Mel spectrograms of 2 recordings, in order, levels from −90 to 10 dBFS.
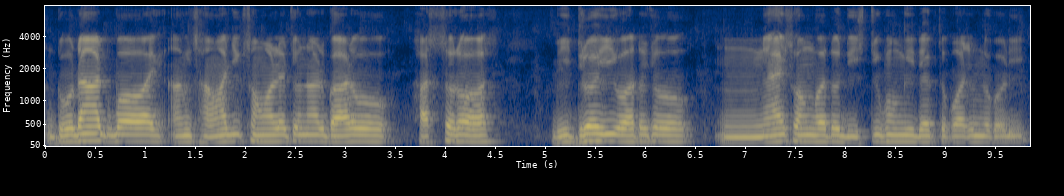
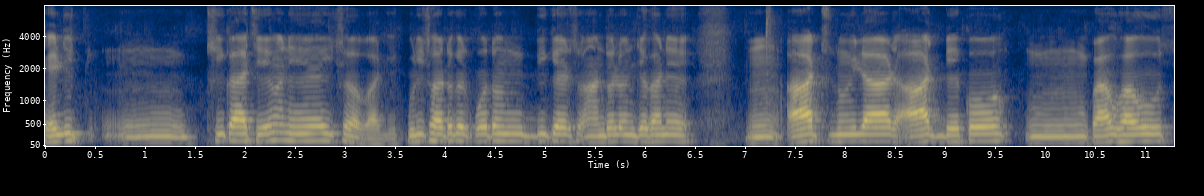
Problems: background sounds at intervals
